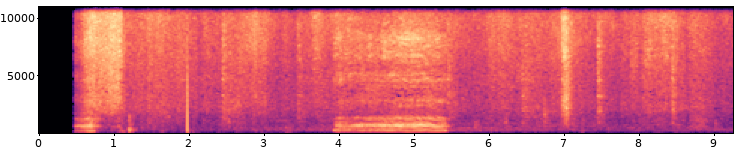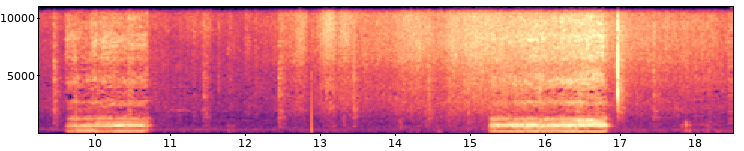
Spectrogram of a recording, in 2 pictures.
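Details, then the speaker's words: Three rough, growly snores on the in-breath, roughly every five to six seconds, from a sleeping bulldog indoors; snoring. "Буля буль буль Ты храпишь Ты храпишь да"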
